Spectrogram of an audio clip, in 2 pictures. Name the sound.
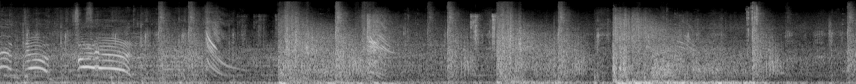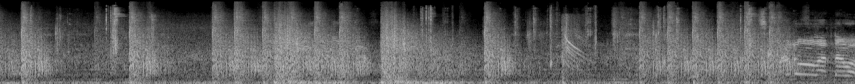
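gunfire in the video game S.T.A.L.K.E.R.: Clear Sky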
